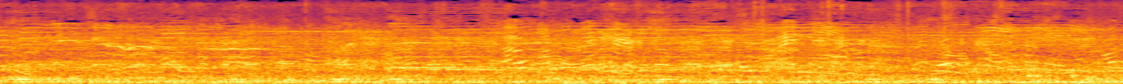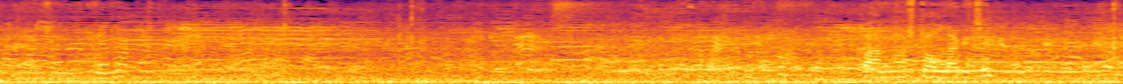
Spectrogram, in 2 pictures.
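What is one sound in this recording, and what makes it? A crowd of men and women chatter loudly all around.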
